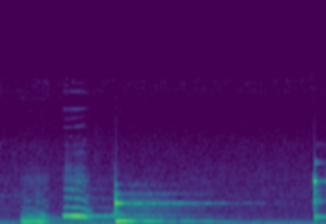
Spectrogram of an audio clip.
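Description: Cartoon sound effects: two short pitch-sliding tones, the first falling and the second bending up then down, then a single bell-like ding just under a second in that rings on and fades.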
